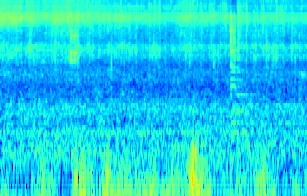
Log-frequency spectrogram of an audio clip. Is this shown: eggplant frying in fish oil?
yes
